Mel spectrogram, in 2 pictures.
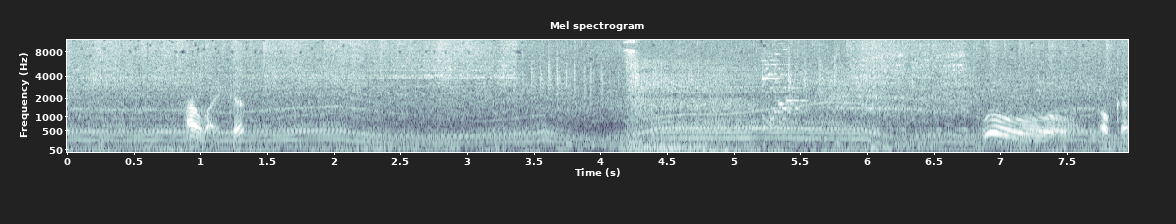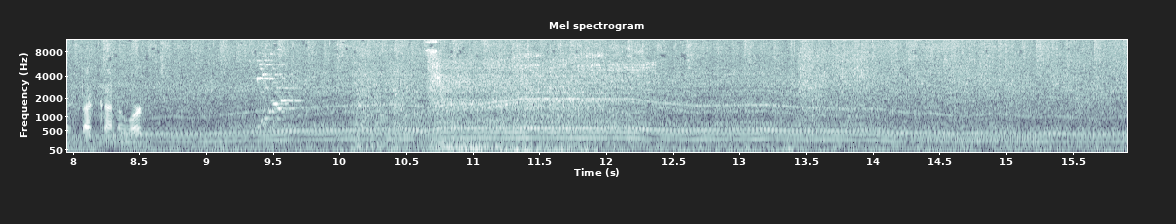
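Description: A jet ski engine whines steadily, its pitch rising and falling with speed.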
